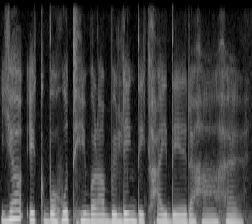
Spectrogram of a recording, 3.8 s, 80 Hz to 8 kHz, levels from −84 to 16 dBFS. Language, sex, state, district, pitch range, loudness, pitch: Hindi, female, Jharkhand, Palamu, 220-245 Hz, -14 LUFS, 230 Hz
